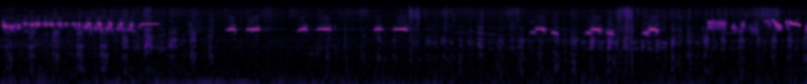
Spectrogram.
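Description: Small songbirds singing outdoors: a fast trill at the start, then short chirps repeated under a second apart, and a quick run of falling notes near the end.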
